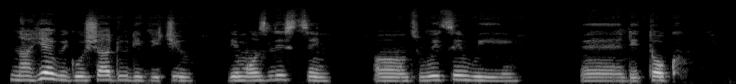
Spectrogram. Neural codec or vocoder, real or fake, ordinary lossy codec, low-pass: vocoder, 44.1 kHz, 128 mel bands, Pupu-Vocoder; fake; AAC, 48 kbps; 19.8 kHz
